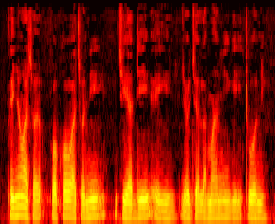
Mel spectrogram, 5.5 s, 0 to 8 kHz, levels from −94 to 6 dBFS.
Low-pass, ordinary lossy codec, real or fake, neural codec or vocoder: 7.2 kHz; MP3, 32 kbps; fake; codec, 16 kHz, 8 kbps, FreqCodec, larger model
